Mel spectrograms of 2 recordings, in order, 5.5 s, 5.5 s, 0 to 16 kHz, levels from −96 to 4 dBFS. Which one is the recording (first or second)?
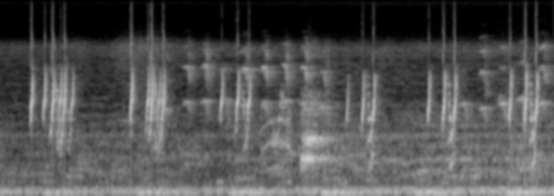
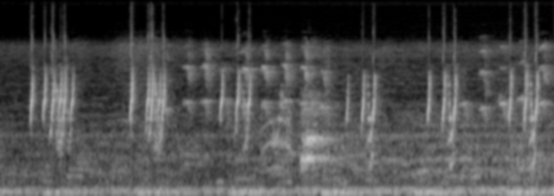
first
